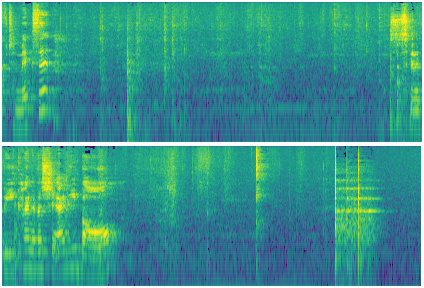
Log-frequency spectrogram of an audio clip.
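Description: A wooden spoon scrapes and stirs in a bowl.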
